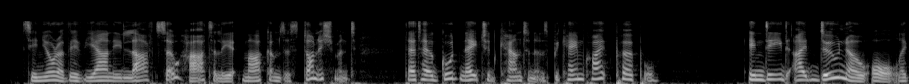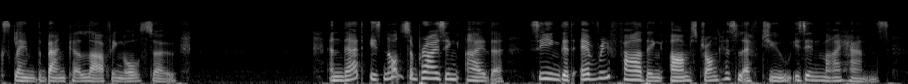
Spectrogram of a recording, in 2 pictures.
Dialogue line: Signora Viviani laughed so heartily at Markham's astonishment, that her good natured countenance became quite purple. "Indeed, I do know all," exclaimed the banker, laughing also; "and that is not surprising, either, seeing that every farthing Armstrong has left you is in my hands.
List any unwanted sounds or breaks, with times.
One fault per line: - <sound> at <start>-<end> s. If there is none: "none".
none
